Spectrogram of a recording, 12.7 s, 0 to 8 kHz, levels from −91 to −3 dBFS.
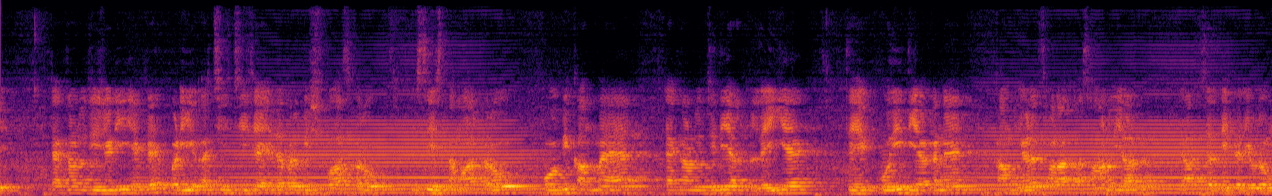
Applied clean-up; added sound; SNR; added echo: none; Wind instrument, woodwind instrument; 8 dB; reverberation time 0.6 s.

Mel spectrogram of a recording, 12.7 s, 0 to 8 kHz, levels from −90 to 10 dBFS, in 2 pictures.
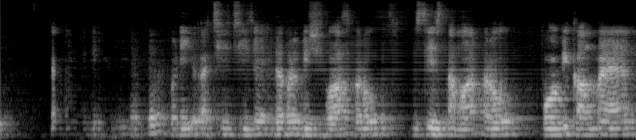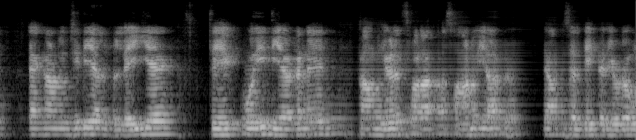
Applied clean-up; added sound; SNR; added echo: neural mask model DeepFilterNet 3.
